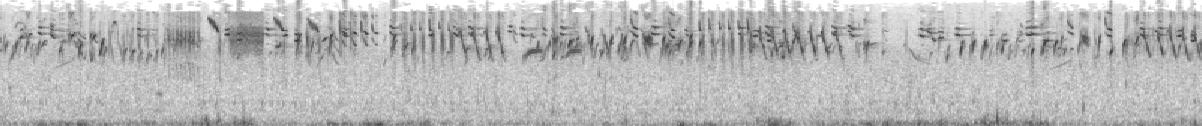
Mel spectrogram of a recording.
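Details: Several European goldfinches in group chatter, a 'batbata' style meant to stir males into song. Dense, high, rapid twittering and tinkling notes run almost without pause, with brief buzzy bursts near two seconds and a low rumble underneath.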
